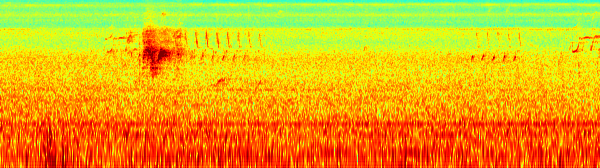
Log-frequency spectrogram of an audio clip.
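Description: Wild birds calling over a steady background hiss: one loud call about three seconds in, then a quick run of short repeated notes, and a few fainter short notes near the end.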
